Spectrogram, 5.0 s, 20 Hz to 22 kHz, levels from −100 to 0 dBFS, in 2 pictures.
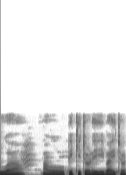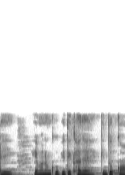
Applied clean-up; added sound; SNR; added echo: none; none; none; none.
